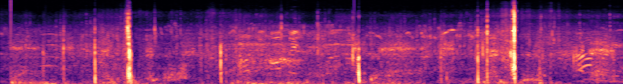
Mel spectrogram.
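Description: Low rumbling wind and movement noise on a helmet-mounted camera, broken by a few sharp knocks, the loudest about a second in and two close together near the end. Faint distant voices run underneath.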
